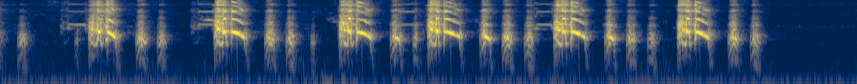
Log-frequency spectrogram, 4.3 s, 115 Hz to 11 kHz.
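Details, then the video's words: Francolin giving its long call in forest: loud, harsh, squawking phrases of several rapid notes, the series repeated about every 0.6 seconds over four seconds, with no other clear sounds. "The long call of the pheasant, francolin birds voice in forest"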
